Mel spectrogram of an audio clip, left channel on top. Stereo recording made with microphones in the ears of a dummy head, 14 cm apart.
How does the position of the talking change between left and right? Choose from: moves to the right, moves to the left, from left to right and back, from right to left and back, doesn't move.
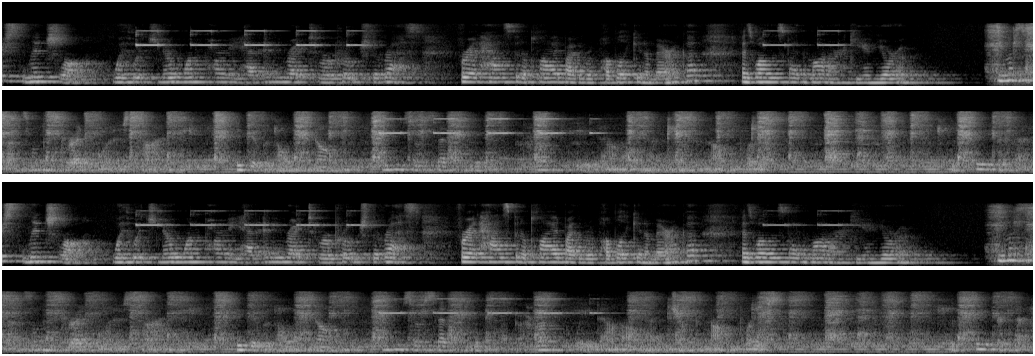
from right to left and back.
